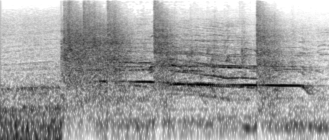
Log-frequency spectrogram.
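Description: Confetti cannons pop with sharp bursts.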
